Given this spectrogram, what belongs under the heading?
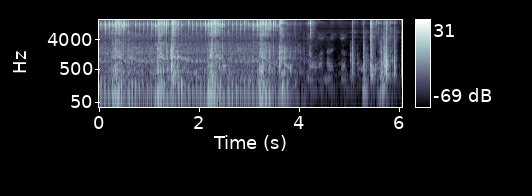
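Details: Honda Beat injection scooter misfiring (brebet): uneven, stumbling pulses, then sputters and cuts out; spark leaks from the plug cap, whose metal clip is missing so it doesn't lock, arcing to the engine; spark plug also damaged.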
